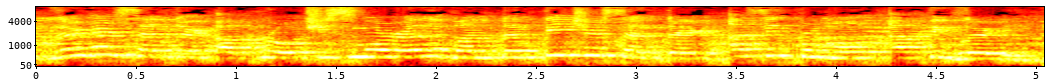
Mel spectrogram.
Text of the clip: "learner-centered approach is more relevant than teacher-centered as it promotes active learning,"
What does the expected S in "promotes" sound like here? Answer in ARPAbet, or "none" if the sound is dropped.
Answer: none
